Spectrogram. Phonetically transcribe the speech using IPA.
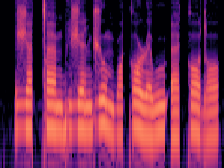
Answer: ʒ æ ǀ æ m b i ʒ ɛ n d͡ʒ ʊ m b ɑ k ɔ ɭ ɛ w u ʔ æ k ɔ d ɔ

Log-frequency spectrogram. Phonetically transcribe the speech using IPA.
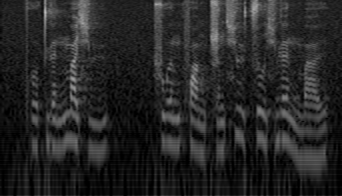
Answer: pʰ ɤ˨˦ t̪ ɥ ɛ˨˦ n m ä˧ ɕ y˨˦ | ʈ͡ʂ w ə˨˦ n f ɑ˨˩ ŋ ʈ͡ʂ ə˦ n ɕ y˥˨ t͡s ɹ̩˥˨ ɕ ɥ ɛ˥˨ n m a˨˦ ɪ̯

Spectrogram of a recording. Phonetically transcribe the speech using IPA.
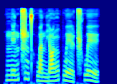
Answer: n̪ i˧˥ n ʈ͡ʂ ə˧ n t̪ʰ w a˩ n j ɑ˧˥ ŋ p w e˨˩ ɪ̯ ʈ͡ʂʰ w e˥˩ ɪ̯

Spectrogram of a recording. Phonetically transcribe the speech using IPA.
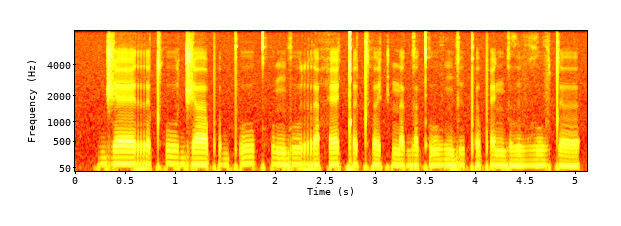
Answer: d͡ʒ ɛː r ə tʰ uː d͡ʒ ɐː pʼ ə b pʼ uː kʰ u ŋ ɡ uː r ɐ h ɛ ǃ ə tʰ əː t͡ʃ n ɐ ɡ ɐ kʼ uː v ŋ ɡ ɨː pʼ ə pʼ ɛ ŋ ɡ ə ð ɨ v ɣ u v t əː

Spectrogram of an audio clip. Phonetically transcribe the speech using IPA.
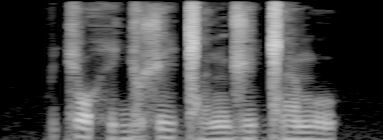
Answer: c o h i ɟ u ʃ i ɡ͡ǁ æ n d͡ʒ i ɡ͡ǁ æ m u

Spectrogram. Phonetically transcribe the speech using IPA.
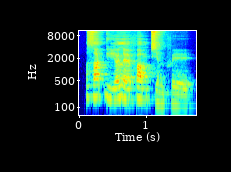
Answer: z a˦˥ k̚ ɣ i˨˦ ə̯ l ɛ˨˦ f a˧ m t͡ɕ ə̤˨˩ n f e̤˨˩

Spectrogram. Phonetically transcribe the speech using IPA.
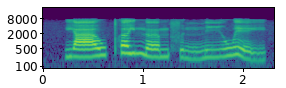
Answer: j aː˨˥ w pʰ ɐ˥ j n̪ œː˨˧ m f ɪ˨˩ ŋ n̪ iː˨˥ w e˨˩ j

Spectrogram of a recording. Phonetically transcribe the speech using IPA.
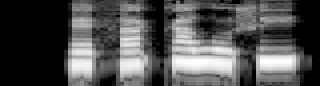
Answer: ɛ˨ h a˨˦ k a˦ w o˧ ʃ i˦

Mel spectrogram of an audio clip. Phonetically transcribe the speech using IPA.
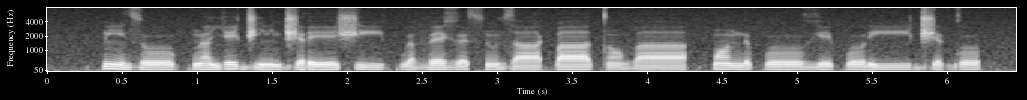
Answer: p ĩ˦˨ z oː˨ kʷ ã˧ j e˦ d͡ʒ ĩ˨ d͡ʒ ə˦ ɾ eː˨˦ ʃ iː˦˨ kʷ a˨ v ɛ˦ ɣ ə˨ s ũ˨ z aː˨ k͡p aː˦ t ɔ̃˨ v aː˧ | p ɔ̃˦ n ə˧ p oː˨ ɣ e˨ p o˨ ɾ iː˧ d͡ʒ ə˦˨ ɡ o˦

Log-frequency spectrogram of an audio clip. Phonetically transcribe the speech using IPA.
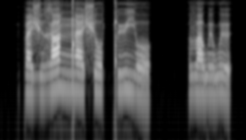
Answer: p æ ʒ ʏ ɣ a ŋ͡ǃ æ ʃ o ǃ y j o | v a w ʏ w ʏ

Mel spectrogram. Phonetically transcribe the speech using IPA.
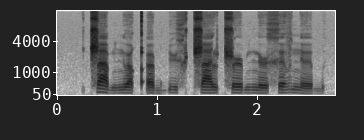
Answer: ʈ͡ʂ a˦˨ b n u˨ qʼ ʉ˨ b ɠ ʉ˧ x ʈ͡ʂ a˦ l ʈ͡ʂ ə˞˦ b n ə˞˨ x ə˦ v n ə˨ b

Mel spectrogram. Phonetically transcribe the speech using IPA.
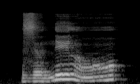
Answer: z ə˨ n e˦ l ɔ̃˨˦

